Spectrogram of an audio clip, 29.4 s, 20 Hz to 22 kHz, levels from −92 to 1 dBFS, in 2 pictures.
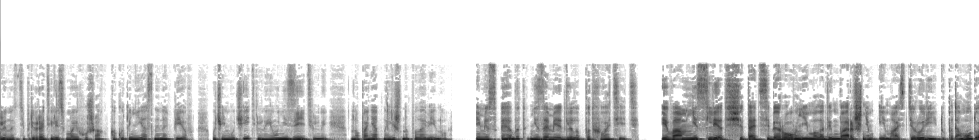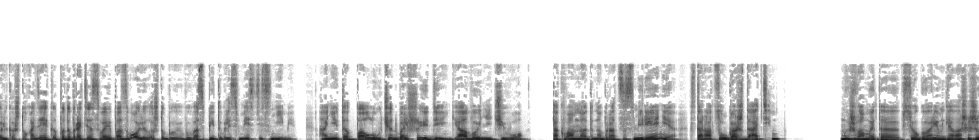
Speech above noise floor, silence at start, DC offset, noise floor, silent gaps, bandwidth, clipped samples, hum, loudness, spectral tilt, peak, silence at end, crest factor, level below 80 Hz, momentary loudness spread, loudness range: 50 dB; 0 s; under 0.1%; -66 dBFS; 9.86-9.90 s, 26.93-27.27 s; 12.5 kHz; under 0.1%; none; -17 LUFS; -6.5 dB/octave; -2 dBFS; 0 s; 14 dB; -60 dBFS; 8 LU; 4 LU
